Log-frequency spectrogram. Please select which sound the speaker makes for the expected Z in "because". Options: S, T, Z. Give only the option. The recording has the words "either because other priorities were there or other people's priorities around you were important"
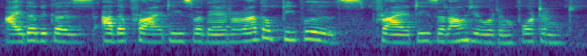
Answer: Z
